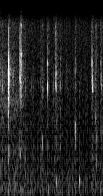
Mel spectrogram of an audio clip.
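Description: Faint computer keyboard typing: a scattered handful of separate key clicks at an uneven pace.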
